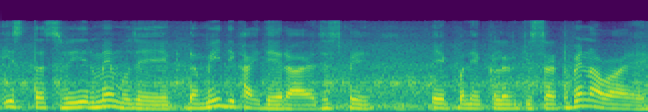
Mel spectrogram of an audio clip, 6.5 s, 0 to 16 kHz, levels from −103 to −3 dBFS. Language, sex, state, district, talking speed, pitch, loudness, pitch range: Hindi, male, Rajasthan, Bikaner, 185 wpm, 140 Hz, -13 LUFS, 125-160 Hz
